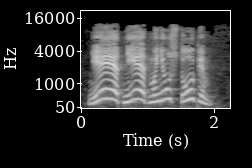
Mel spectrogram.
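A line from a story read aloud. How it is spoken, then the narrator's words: Group shouting. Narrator (Russian): кричали другие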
